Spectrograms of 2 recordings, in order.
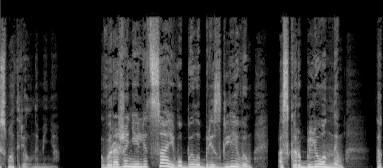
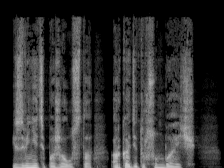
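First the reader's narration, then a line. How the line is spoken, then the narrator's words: Muttered. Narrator (Russian): пробормотала я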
